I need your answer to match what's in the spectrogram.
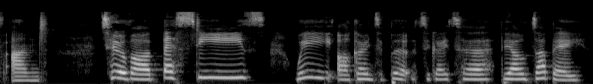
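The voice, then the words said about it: Put-on northern English accent. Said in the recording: “that accent's absolutely shocking ... this isn't Irish. This is a northern. ... it's a good northern accent.”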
